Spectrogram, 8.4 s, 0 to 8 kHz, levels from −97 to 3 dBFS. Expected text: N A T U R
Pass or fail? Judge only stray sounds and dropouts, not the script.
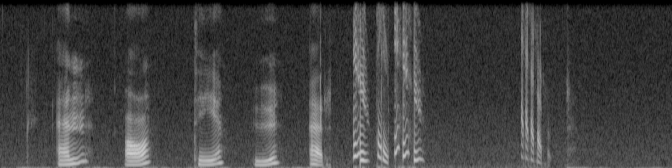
fail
